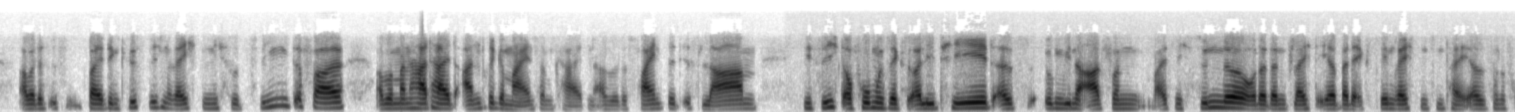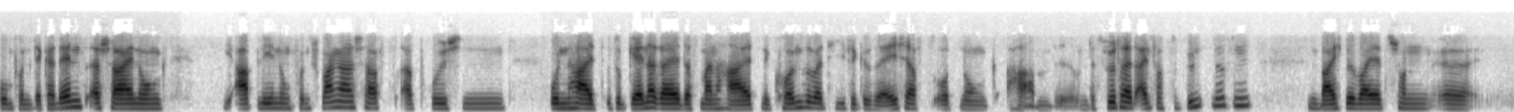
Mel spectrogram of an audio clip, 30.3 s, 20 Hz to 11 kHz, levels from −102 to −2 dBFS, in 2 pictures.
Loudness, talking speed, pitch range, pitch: -19 LUFS, 155 wpm, 135-155 Hz, 140 Hz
